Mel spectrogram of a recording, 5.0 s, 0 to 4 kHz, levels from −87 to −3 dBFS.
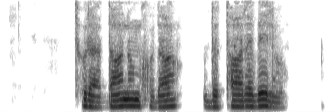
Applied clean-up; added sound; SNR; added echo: none; none; none; none.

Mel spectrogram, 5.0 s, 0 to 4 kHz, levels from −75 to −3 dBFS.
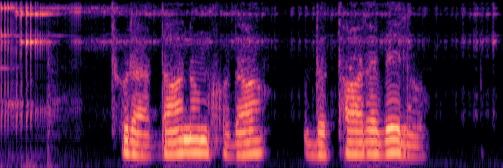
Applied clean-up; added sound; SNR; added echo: none; Coin (dropping); 13 dB; none.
